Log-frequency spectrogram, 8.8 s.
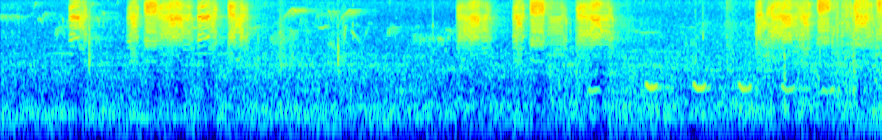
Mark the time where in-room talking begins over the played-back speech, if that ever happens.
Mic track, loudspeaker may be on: none

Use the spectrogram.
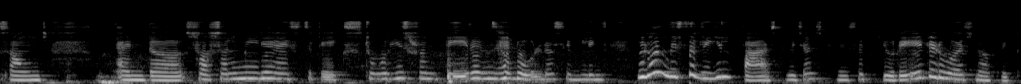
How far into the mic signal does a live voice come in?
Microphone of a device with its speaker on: none

